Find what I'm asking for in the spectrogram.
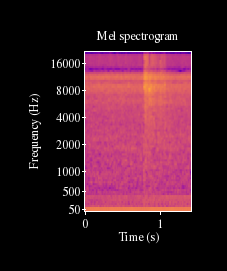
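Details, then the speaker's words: BMW M135i after full engine rebuild following seizure, revs dropped after cold start, no dashboard warning lights, fuel a bit low: smooth low steady idle hum with an even pulse, no stumbles or misses; healthy idle. "there's no lights in the dashboard no injury management nothing like that obviously there's a bit of fuel in the car it's a bit low the car is idling perfectly as a result"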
